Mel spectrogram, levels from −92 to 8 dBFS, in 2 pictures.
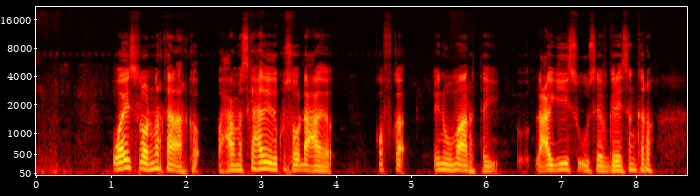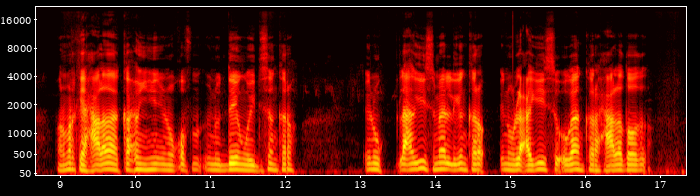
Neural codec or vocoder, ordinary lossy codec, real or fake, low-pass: vocoder, 44.1 kHz, 128 mel bands every 512 samples, BigVGAN v2; none; fake; 19.8 kHz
